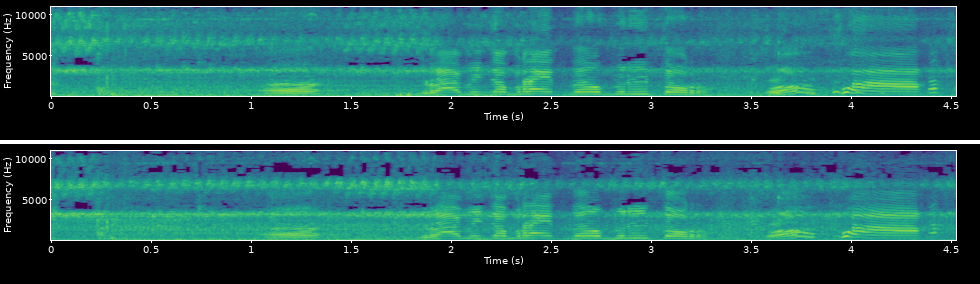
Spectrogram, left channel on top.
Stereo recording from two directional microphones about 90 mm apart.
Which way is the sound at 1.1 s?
10° left (ahead or behind).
